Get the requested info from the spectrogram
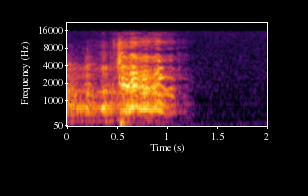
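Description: Brief, soft laughter with a wavering pitch, stopping just over a second in.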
